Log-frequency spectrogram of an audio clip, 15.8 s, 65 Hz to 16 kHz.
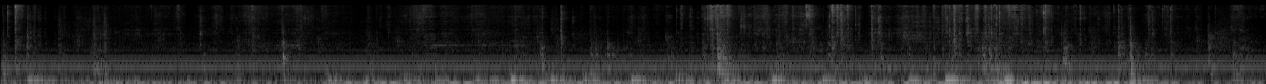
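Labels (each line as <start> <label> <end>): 0.0 A mechanical clicking and slipping. 15.8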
